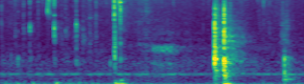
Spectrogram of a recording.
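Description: Quiet keystrokes on a computer keyboard tap out a short word in an office setting, a few soft clicks with a couple of sharper presses near the end.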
